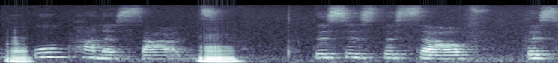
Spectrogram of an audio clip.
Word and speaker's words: Upanishads: rebuttal of the Chandogya We usually pronounce u, not you. Upanishads.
